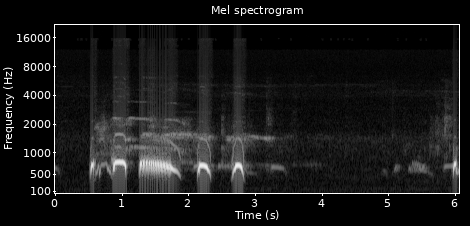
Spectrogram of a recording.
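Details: Decoy dove calling to draw in wild birds: a series of deep, hollow coos in a short phrase, one drawn out longer, ending with softer notes, then quiet and a final coo.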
